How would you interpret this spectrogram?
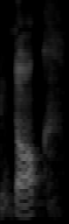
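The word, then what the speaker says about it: talk: तो इसी तरीके से हम बोलेंगे TAL के टॉक, तो टॉक में जो है क्या साइलेंट है, L साइलेंट है।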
